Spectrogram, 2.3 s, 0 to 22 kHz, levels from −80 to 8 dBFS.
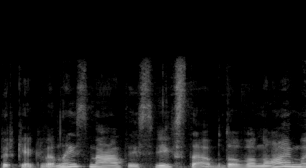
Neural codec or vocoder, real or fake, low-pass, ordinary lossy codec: vocoder, 44.1 kHz, 128 mel bands, Pupu-Vocoder; fake; 14.4 kHz; AAC, 96 kbps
